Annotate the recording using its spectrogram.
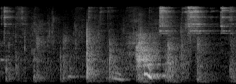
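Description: Brief whimpering, squeaky vocal sounds, a couple of short pitch slides about halfway through, among soft scattered knocks.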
